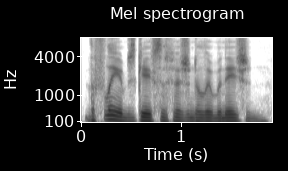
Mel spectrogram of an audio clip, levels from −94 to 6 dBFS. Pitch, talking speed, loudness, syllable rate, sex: 110 Hz, 155 wpm, -17 LUFS, 6.6 syllables/s, male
